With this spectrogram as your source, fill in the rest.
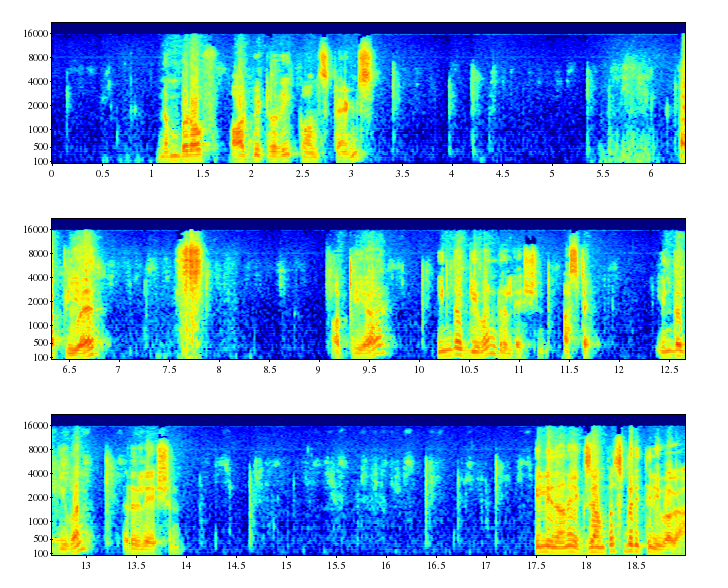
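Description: A middle-aged man lectures calmly into a close microphone, pausing between phrases.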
